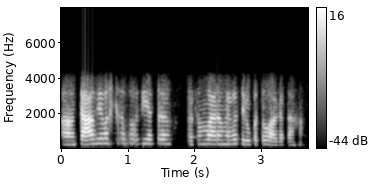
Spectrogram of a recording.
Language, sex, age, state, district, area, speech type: Sanskrit, female, 18-30, Maharashtra, Nagpur, urban, conversation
